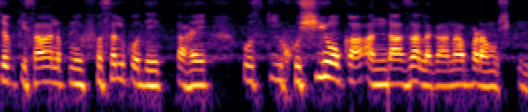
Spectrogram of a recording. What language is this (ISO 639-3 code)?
urd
